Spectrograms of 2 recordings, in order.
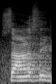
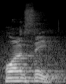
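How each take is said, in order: First: The word begins with an s sound. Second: The word begins with an h sound. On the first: This is the standard way of speaking. "સાણસી કહીએ" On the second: This is how Charotari dialect speakers say it. "એ લોકો શું કહે?"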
